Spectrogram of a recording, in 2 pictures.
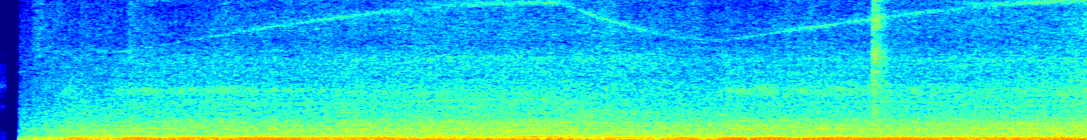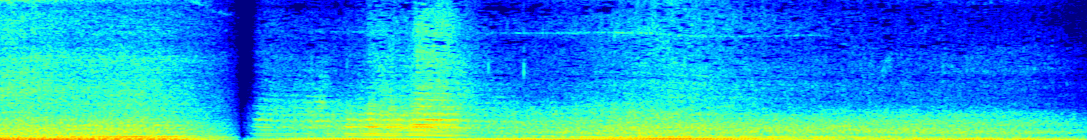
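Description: A heavy truck rumbles past with a steady, droning engine, then after an abrupt cut a sharp hiss of air brakes bursts out over the low idling motor. No one speaks.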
